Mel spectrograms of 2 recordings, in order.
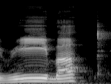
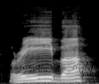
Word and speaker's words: riba: zenet there's a difference we have to pronounce the words rightly like we say Reba riba is doubt whereas is what is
